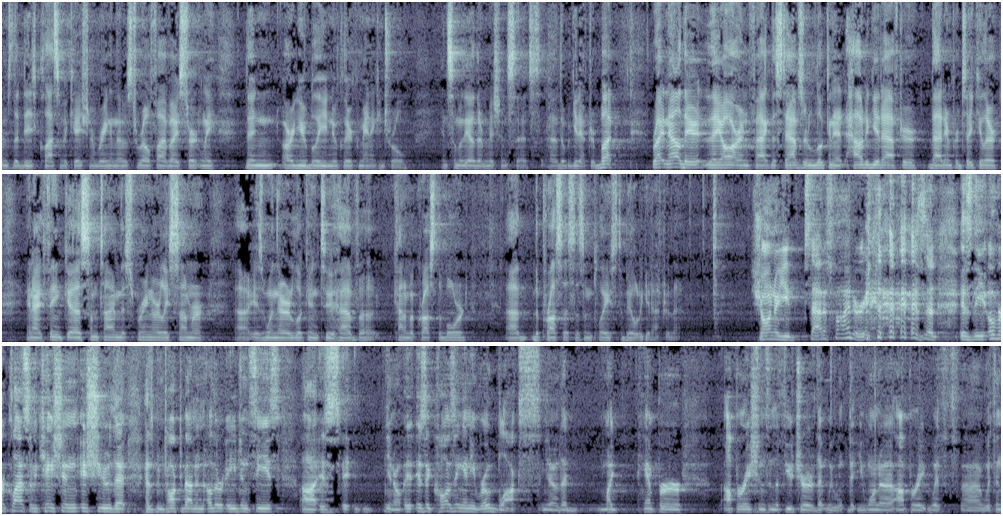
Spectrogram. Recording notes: I have a recording of a panel I hosted last week at the Space Force IT Day hosted by AFCEA NOVA.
